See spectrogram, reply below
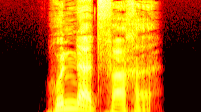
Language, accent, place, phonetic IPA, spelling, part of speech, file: German, Germany, Berlin, [ˈhʊndɐtˌfaxə], hundertfache, adjective, De-hundertfache.ogg
- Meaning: inflection of hundertfach: 1. strong/mixed nominative/accusative feminine singular 2. strong nominative/accusative plural 3. weak nominative all-gender singular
